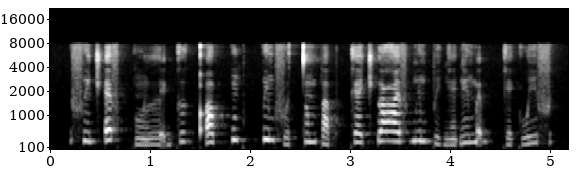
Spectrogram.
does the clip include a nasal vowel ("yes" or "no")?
yes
